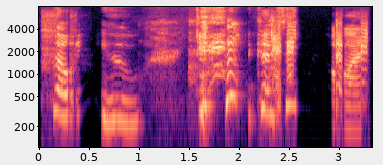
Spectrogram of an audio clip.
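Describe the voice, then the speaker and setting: A woman's voice: high voice, expressive, slow pace, bright, forceful tone, a little hiss or hum. A woman co-hosting a casual podcast, asking questions and pushing back on her partner's views. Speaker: podcast co-host. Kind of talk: casual debate chat.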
